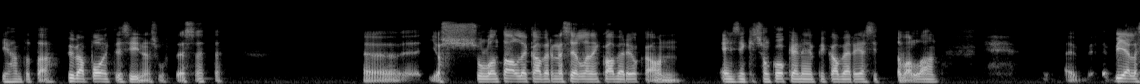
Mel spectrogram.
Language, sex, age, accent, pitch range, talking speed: Finnish, male, 20-39, native, 120-130 Hz, 125 wpm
